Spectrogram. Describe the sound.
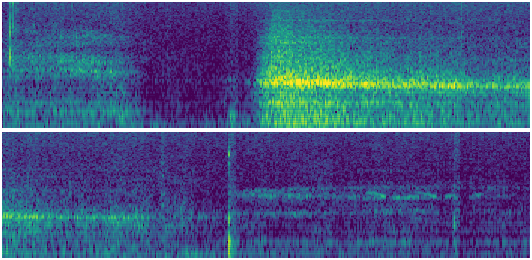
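A group draws a deep breath together during a short grounding pause: one long, soft, breathy rush swells abruptly and then slowly fades, followed by near quiet with a couple of faint clicks.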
